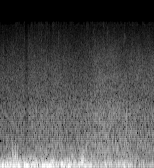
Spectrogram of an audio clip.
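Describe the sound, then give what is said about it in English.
Steady wind buffets the microphone with a low, rumbling roar while waves wash in beneath it, a continuous outdoor beach ambience at Williamstown Beach, Melbourne, with no voices. “On the other side of Melbourne, at Williamstown Beach, there's a group of open water swimmers called the Williamstown Mussels, and they swim together all year round.”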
